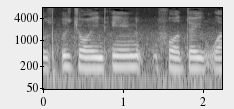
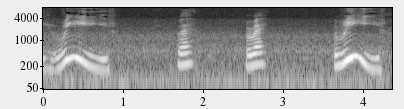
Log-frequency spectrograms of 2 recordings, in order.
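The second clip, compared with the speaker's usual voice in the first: long swelling "ree" against short, lighter "re"; isolated syllables, the primary one drawn out and pushed; syllable stress demo; 3 semitones higher, 3 dB louder, much slower than usual. Shown as a demonstration. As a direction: contrast the stressed syllables of "referee" one at a time. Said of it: "not as stressed as the primary".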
